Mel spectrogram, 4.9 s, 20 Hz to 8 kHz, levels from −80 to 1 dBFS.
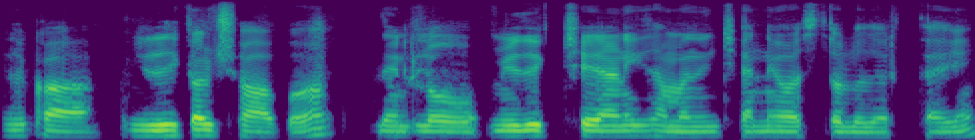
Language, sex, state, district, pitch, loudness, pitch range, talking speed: Telugu, male, Telangana, Nalgonda, 110 Hz, -19 LUFS, 105-115 Hz, 135 wpm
